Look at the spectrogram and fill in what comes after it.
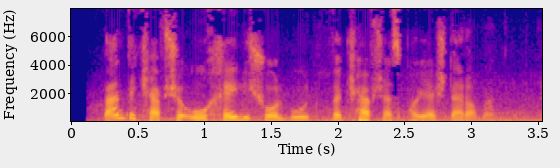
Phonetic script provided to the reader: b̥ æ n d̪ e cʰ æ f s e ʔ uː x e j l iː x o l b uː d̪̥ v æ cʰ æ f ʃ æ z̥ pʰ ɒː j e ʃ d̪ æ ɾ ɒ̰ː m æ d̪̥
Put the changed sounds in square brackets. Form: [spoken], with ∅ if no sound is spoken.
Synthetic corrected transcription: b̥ æ n d̪ e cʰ æ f [ʃ] e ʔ uː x e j l iː [ʃ] o l b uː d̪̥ v æ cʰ æ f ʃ æ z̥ pʰ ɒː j [æ] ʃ d̪ æ ɾ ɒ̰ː m æ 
